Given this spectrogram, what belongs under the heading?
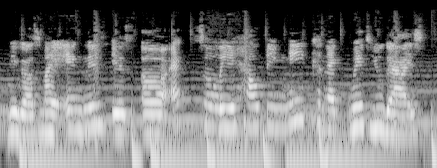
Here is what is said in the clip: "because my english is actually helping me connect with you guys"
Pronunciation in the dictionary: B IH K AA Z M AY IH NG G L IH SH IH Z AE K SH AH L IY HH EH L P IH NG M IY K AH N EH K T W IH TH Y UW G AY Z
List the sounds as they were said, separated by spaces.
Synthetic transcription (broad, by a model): B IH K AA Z M AY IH NG G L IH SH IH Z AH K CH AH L IY HH EH L P IH NG M IY K AH N EH K T W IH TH Y UW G AY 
